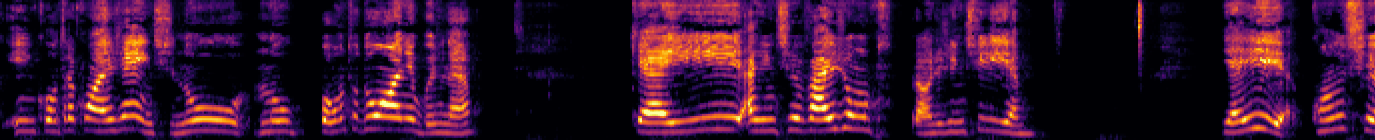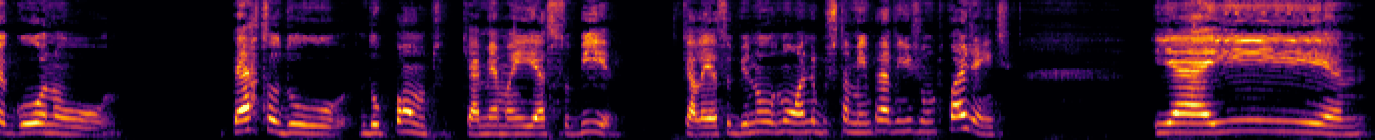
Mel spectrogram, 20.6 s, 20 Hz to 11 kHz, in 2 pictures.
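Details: Adult Portuguese-speaking woman who says she has stuttered for more than 20 years; stuttering.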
